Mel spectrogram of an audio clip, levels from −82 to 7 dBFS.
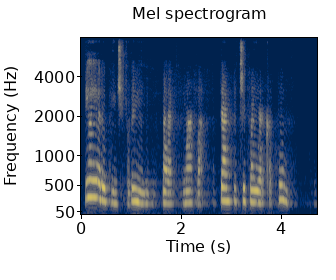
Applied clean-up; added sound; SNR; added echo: neural mask model DeepFilterNet 3.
